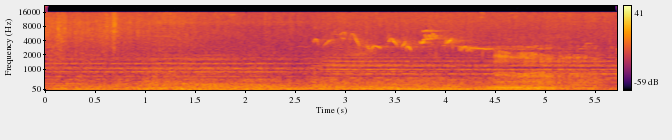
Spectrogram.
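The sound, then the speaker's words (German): Steady, dense rainfall hisses continuously at an even level at an outdoor facade paint test site in Ernsthofen, with a few faint bird chirps rising above it midway through. No one speaks. “Regen, Nebel, Feuchtigkeit und Sonne. Hier gibt die Natur alles.”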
